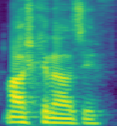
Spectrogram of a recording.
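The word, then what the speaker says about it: Ashkenazi: Oh man, how we pronounce that? Ashkanazi. Ashkanazi.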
